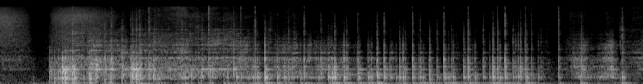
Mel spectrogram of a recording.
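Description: Long fingernails of both hands tap quickly and scratch across a large solid wooden tabletop. After a brief quiet start, a dense stream of sharp clicks and scrapes follows, with a faint tone near 700 Hz and a steady low hum beneath. Each tap dies away almost at once.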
